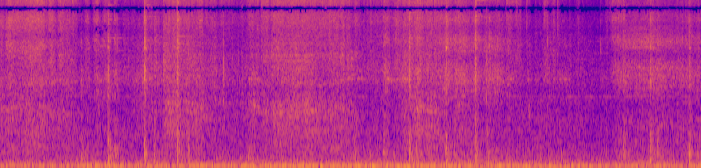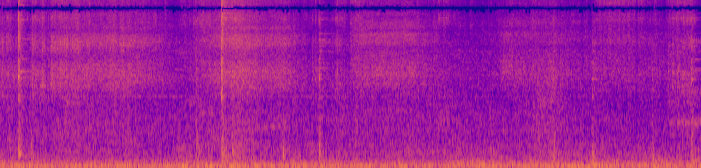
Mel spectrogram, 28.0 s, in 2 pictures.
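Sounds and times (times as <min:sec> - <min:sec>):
freight train rumbling past: 0:00.0 - 0:28.0
wheels and couplings clunking: 0:01.0 - 0:05.8, 0:06.8 - 0:16.0.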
